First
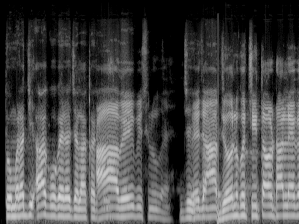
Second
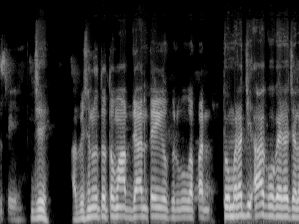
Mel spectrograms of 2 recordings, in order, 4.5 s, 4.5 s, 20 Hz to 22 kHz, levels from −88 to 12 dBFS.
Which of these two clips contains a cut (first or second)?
first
